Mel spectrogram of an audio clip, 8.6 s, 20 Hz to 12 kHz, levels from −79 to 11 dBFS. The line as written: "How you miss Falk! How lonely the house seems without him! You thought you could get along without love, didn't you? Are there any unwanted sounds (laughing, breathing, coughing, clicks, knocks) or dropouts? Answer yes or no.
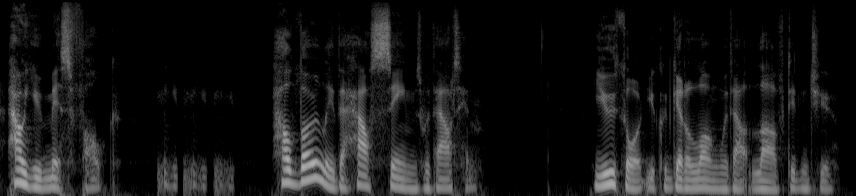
yes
